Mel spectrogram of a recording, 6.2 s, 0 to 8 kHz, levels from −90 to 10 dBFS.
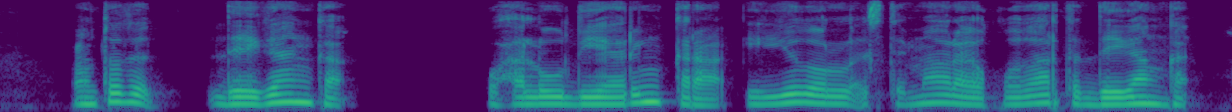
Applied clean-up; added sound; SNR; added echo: neural mask model Resemble Enhance denoiser.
